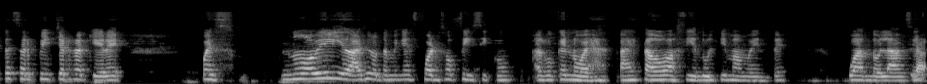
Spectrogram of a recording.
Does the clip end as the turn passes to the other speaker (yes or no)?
no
